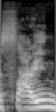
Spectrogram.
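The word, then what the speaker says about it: sign: 사이에다가 니은 받침하면은 사인 되죠. 그래서 요 지자는 소리가 안 납니다.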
